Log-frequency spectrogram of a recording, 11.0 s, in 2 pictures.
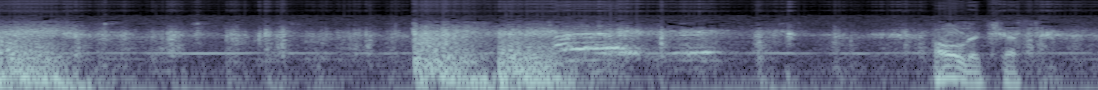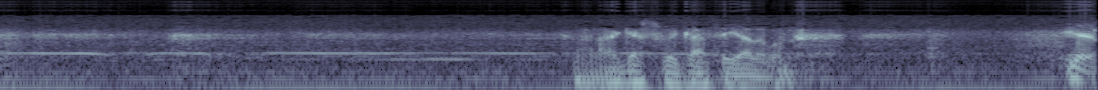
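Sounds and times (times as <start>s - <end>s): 
gunshots in a shootout from a radio western drama: 0.0s - 0.5s, 2.1s - 3.0s
speech: 4.8s - 5.4s, 8.8s - 9.8s.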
